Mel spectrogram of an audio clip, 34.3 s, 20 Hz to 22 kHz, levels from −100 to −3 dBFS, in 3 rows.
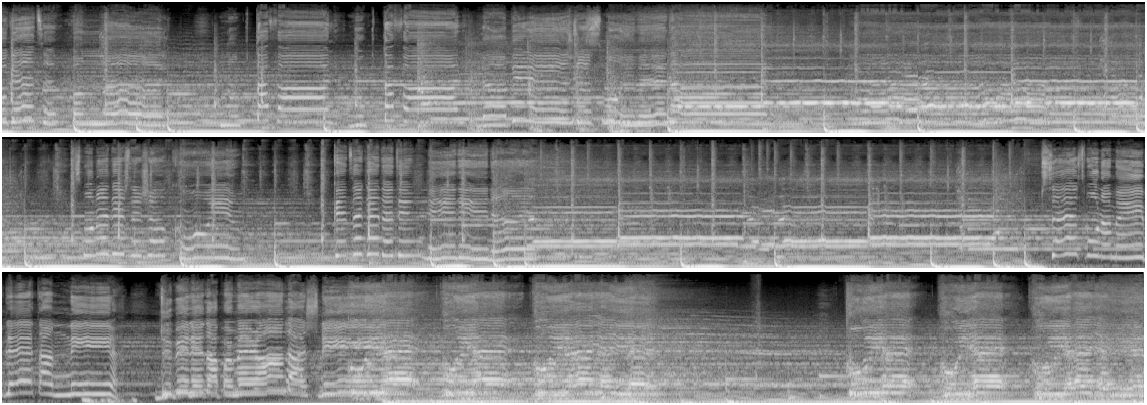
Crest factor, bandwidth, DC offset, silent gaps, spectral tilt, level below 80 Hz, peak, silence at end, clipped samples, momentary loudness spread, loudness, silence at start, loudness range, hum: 10 dB; 17 kHz; under 0.1%; none; -5.5 dB/octave; -20 dBFS; -6 dBFS; 0 s; under 0.1%; 8 LU; -18 LUFS; 0 s; 5 LU; none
